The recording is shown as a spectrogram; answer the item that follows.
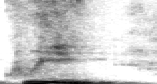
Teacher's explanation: That's again an example of a k sound in queen, which is labialized.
